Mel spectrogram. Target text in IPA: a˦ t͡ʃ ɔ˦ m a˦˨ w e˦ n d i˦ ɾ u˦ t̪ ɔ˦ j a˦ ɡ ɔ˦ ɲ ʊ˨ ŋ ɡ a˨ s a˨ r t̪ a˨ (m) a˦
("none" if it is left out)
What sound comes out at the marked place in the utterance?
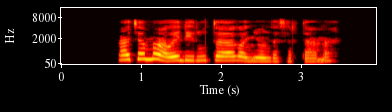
m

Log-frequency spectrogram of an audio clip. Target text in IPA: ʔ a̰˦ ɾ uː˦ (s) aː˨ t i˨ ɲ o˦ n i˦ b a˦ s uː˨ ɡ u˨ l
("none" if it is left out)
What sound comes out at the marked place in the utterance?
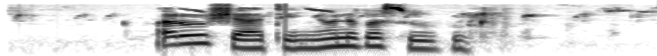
ʃ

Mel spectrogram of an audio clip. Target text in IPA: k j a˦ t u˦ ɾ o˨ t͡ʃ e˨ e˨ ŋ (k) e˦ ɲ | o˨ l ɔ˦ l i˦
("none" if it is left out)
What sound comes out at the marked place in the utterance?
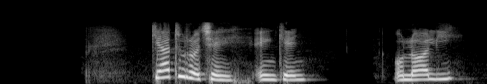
k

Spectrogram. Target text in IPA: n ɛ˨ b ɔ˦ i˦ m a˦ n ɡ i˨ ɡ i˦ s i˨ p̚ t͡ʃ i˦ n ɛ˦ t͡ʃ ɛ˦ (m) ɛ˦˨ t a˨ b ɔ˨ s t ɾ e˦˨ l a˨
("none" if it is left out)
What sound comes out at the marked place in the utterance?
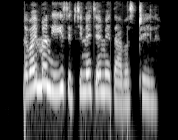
m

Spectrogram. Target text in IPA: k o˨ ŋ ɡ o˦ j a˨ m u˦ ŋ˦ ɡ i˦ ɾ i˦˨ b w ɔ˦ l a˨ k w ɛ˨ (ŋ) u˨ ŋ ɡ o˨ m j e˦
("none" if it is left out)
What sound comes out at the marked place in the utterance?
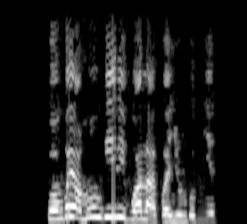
ɲ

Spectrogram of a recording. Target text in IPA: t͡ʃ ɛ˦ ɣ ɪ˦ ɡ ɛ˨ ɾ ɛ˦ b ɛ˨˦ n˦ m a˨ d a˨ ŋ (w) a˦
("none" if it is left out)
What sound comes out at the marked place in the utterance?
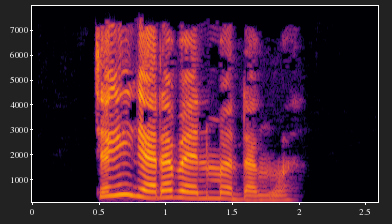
w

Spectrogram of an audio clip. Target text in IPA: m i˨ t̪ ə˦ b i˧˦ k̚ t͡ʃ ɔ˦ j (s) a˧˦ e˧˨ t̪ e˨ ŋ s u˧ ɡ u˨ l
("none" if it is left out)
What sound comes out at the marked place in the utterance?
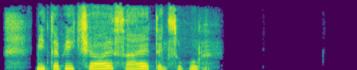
s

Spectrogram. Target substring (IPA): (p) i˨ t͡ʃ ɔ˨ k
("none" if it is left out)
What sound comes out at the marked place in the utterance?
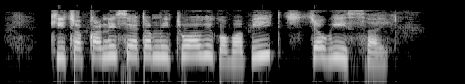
k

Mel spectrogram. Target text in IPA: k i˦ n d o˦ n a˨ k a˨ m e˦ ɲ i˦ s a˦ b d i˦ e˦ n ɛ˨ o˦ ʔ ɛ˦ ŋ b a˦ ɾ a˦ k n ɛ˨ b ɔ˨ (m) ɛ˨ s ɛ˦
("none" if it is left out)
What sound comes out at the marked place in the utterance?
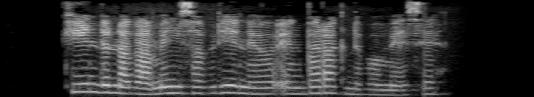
m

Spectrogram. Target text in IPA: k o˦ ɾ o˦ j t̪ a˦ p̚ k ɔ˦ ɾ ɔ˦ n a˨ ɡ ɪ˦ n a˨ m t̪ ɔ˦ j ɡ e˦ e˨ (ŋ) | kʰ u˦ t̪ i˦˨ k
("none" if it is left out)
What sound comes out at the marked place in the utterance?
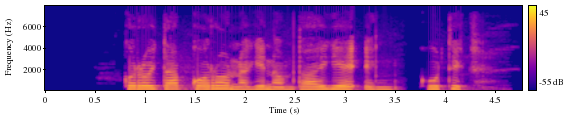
ŋ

